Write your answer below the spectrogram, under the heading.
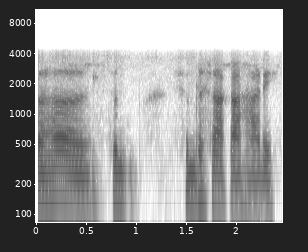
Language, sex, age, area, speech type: Sanskrit, male, 18-30, rural, conversation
